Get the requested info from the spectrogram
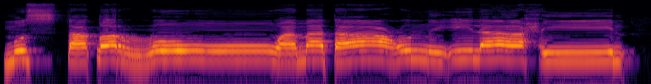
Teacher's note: ملائیں گے اور کیا کریں گے، ادغام کریں گے، یعنی کہ را کو واو کے ساتھ مدغم کریں گے، ایک حرف کو دوسرے حرف میں ملا دیں گے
